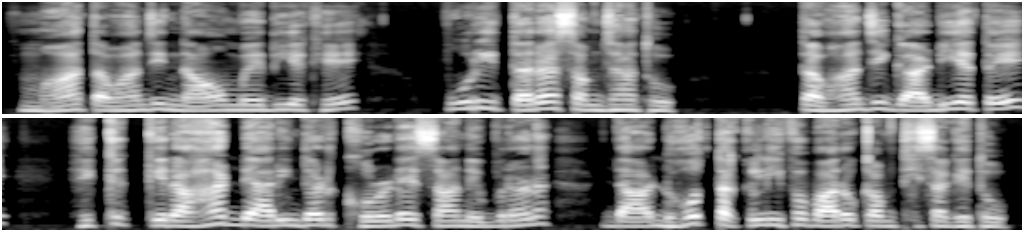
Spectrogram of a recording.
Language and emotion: Sindhi, disgusted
